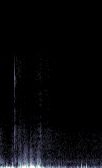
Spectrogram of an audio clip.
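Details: Flat-faced dog recorded by a BOAS (brachycephalic obstructive airway syndrome) research group; short burst of rapid, low, snorting inward gasps; reverse sneezing.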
